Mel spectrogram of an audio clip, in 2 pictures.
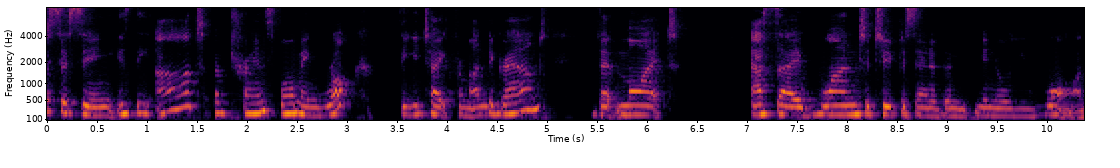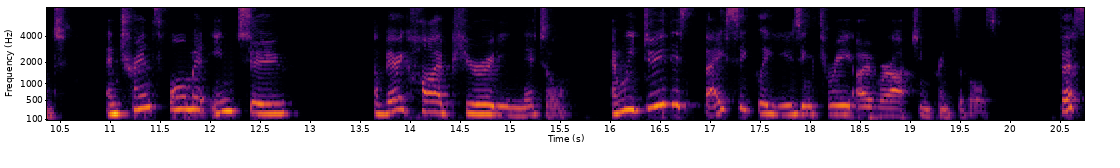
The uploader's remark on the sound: (via Zoom). Using the power of Zoom.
